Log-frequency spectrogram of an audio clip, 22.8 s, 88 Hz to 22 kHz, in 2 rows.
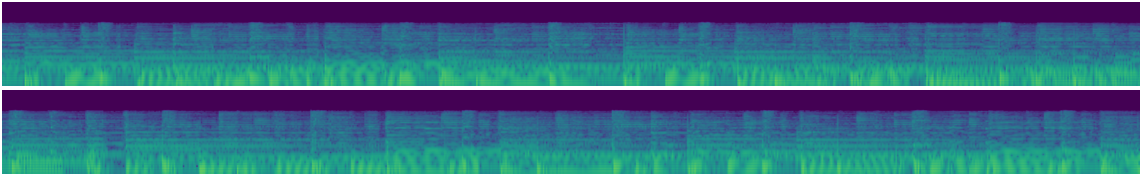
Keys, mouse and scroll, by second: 0.7 middle click, 2.7 click, 2.8 click, 6.5 middle click, 7.3-7.8 scroll down 1, 10.2 click, 10.3 click, 12.9 right click, 13.8 click, 14.0 click, 15.2 click, 16.0 click, 16.0 click, 16.3 click, 16.3 click, 17.2 click, 19.0 click, 21.1 click.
